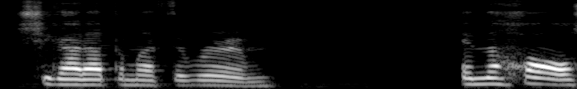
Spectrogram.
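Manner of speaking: ordinary delivery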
